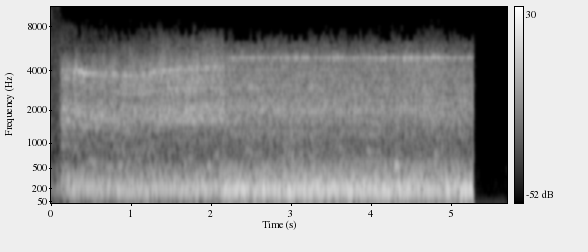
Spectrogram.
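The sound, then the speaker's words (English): The engine of a small propeller airplane, one that might hold about a dozen people, drones steadily and loudly, a constant roaring hum with a thin high whine riding on top, before cutting off abruptly. “This is the airplane we're talking about.”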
